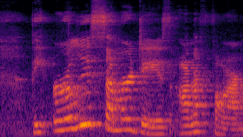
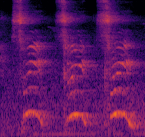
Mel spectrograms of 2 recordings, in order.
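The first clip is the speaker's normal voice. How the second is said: very high, soft tweeting sweet, sweet; high, soft sparrow song; soft birdcall; 6 dB quieter, slower than usual. A narrator's reading. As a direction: peep it like a tiny sparrow.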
